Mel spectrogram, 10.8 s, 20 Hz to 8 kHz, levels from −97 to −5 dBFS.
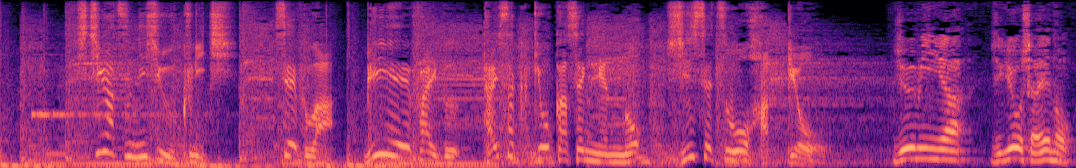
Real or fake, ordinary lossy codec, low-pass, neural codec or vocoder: real; none; none; none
